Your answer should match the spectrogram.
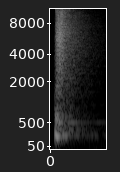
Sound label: snare pp, Struck Membranophones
